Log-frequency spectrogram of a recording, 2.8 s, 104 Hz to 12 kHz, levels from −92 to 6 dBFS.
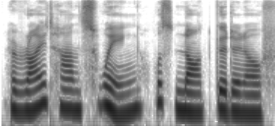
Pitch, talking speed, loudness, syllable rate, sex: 195 Hz, 175 wpm, -17 LUFS, 3.7 syllables/s, female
